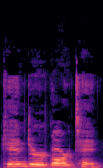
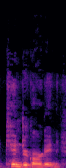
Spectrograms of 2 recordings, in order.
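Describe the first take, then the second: First: KINDERGARTEN stretched slowly into four distinct syllables. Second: Said in the usual way. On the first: Shown as a demonstration. Teacher checking no syllable was forgotten, syllable by syllable. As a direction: chop KINDERGARTEN up, each syllable clear. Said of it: "when I'm stretching through it". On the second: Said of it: "go back and reread what I spelled".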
